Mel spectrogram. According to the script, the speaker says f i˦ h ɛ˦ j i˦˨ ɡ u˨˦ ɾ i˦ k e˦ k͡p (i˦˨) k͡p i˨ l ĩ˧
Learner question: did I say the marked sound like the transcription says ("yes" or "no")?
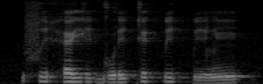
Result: yes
